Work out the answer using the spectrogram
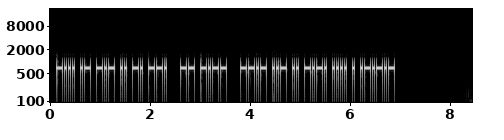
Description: Morse code, heard as a keyed tone, about 30 wpm, 700 Hz. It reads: BAKING MY QUICHE.
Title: Pangram Challenge v2 - 30wpm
